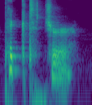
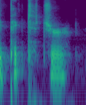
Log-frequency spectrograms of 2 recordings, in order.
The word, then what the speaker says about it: picture: But we don't really say picture. Picture. Picture. We might pronounce that C, that K sound, picture. But typically that T in the middle is going to sound like a CH. And U-R-E is going to sound like E-R. Picture. Picture. Picture. Picture. With the accent on the first syllable.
